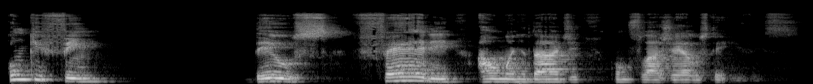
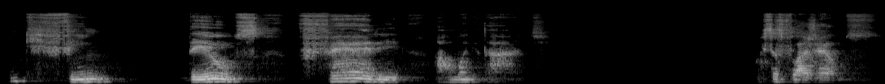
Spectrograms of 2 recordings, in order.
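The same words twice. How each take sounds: First: Slow, louder, anguished plea; pained question. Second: Slow, hushed, aching whisper; pained whisper. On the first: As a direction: cry out the question with slow, raised, aching weight. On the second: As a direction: breathe the question out slowly as a sorrowful whisper. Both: Shown as a demonstration. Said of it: "a entonação, a carga de emoção".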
